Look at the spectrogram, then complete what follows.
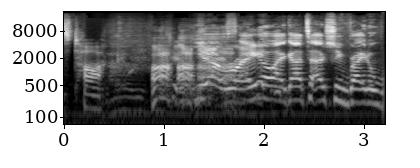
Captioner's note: Gould laughs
